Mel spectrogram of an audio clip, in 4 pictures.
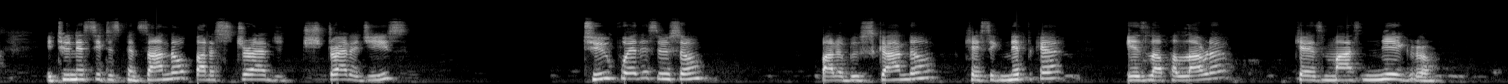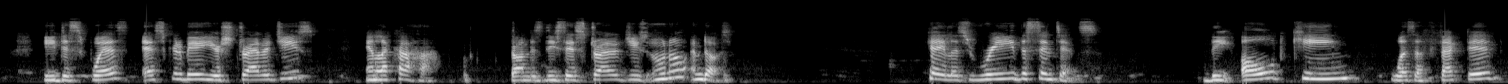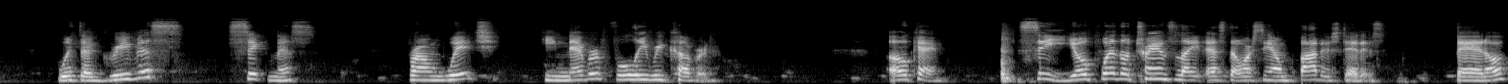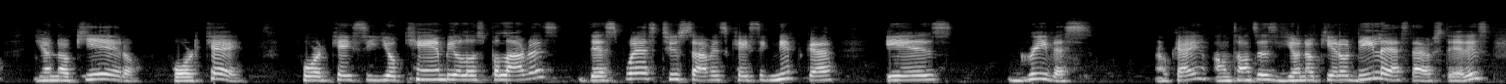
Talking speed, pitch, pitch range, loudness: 95 wpm, 215 Hz, 195-250 Hz, -13 LUFS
